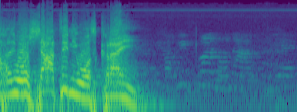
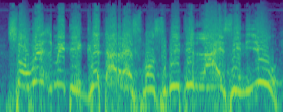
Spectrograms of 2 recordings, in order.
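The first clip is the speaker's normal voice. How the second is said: preaching; 7 semitones higher than usual. Acted.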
